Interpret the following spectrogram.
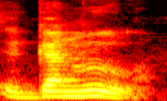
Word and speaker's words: Gunnm: It was Gunmu. And oh, right. Yeah, I said, where's the U? I don't know, but that's how you pronounce it.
